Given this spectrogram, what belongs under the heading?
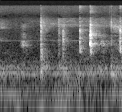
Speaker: can hear it clicking and now it will run until it sees the magnets that you have set up on your rack and it will stop at those positions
